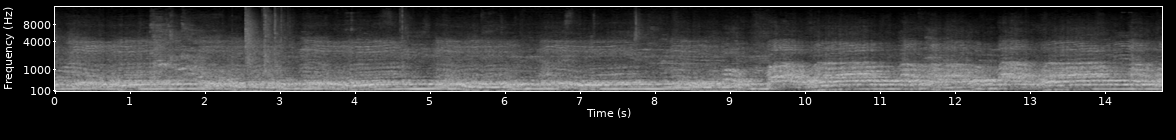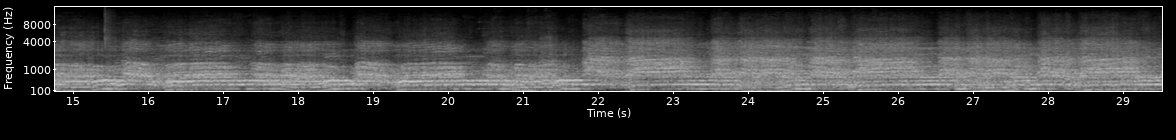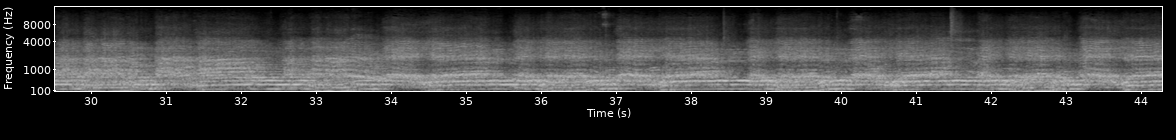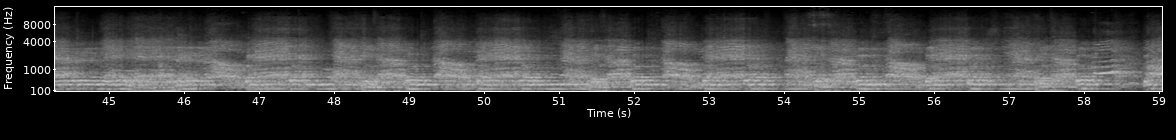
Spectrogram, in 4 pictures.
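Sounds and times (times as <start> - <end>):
gospel choir singing in harmony: 0.0 - 59.0.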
